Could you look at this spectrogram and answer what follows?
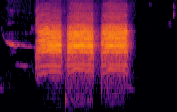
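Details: After a faint thin high note, a mountain chickadee gives three loud, even, rasping buzzy notes in a row.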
